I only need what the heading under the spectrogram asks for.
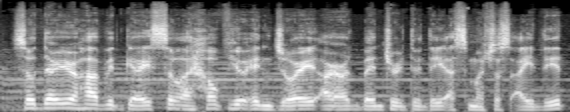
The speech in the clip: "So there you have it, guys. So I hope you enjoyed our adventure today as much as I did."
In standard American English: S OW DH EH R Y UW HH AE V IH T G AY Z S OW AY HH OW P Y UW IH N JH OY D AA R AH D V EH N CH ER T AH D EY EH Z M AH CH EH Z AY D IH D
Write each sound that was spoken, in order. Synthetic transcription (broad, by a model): S OW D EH R Y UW HH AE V IH T G AY S OW AY HH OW P Y UW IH N JH OY AA R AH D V EH N CH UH T AH D EY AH S M AH CH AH S AY D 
